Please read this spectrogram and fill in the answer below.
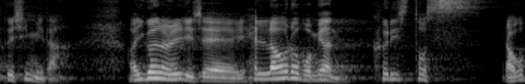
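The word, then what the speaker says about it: Χριστός: 이거를 이제 헬라어로 보면 크리스토스라고 발음을 하고요.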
